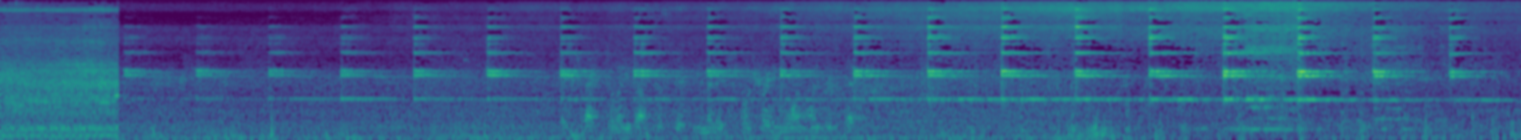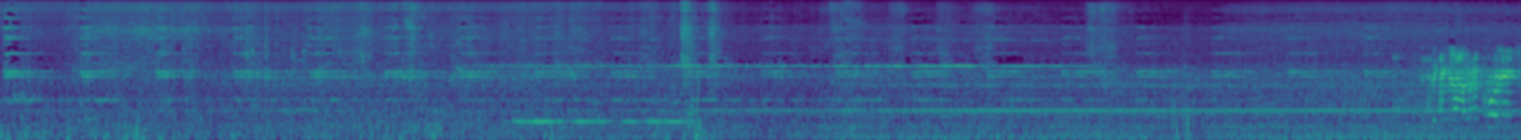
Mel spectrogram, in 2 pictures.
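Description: A train's locomotive bell ringing steadily, about one and a half strikes a second, over a low rumble. The ringing stops about two-thirds of the way through.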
